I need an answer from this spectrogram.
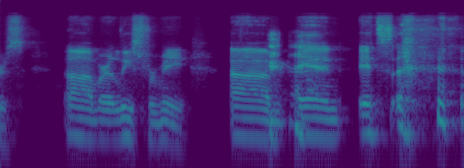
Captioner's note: laughing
